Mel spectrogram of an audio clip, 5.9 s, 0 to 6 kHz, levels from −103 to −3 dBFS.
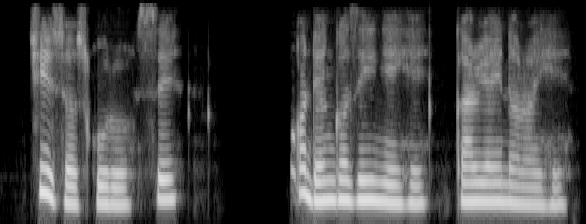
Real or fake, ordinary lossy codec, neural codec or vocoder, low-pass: fake; none; codec, 16 kHz, 8 kbps, FunCodec, trained on Chinese and English, 25 frames a second; 5.4 kHz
